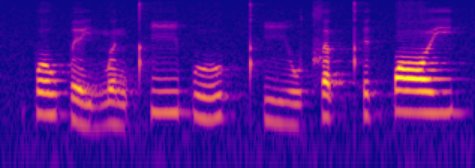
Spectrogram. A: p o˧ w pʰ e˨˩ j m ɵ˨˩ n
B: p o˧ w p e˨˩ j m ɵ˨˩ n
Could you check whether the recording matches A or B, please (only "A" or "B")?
B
